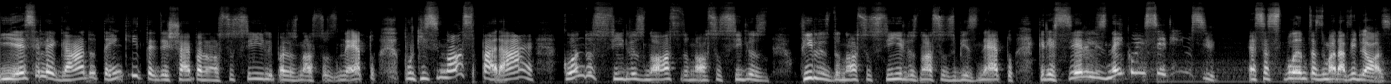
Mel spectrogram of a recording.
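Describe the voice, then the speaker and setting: A woman's ordinary speaking voice, fairly high in pitch with lively intonation, in a dry, close sound with no echo. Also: moderate pace. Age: 60s. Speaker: community medicinal garden volunteer. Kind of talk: interview.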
